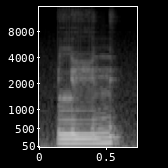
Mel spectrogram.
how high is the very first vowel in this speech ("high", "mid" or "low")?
high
